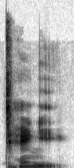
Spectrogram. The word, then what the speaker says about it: tangy: Or this word, tangy. We have the same sound. It's the nasal sound only. Tangy. Tangy. It's not tangy, it's tangy.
